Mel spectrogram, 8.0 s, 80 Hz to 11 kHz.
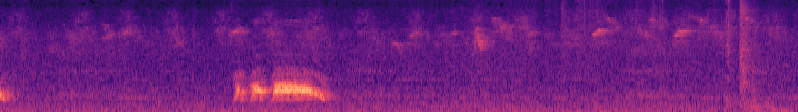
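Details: A 17-year-old pet spotted dove giving a single low, soft coo phrase lasting about a second, surrounded by quiet background hiss and scattered faint high chirps from other birds.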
